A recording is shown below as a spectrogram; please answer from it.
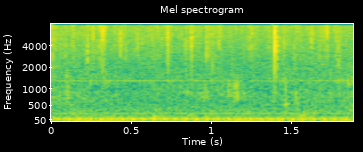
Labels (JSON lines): {"label": "anthrophony, boat engine", "recorder": "SoundTrap 500"}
